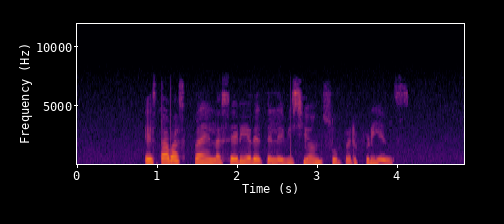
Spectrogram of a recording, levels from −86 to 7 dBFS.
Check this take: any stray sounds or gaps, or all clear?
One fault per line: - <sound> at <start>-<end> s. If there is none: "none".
- dropout at 1.3-1.5 s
